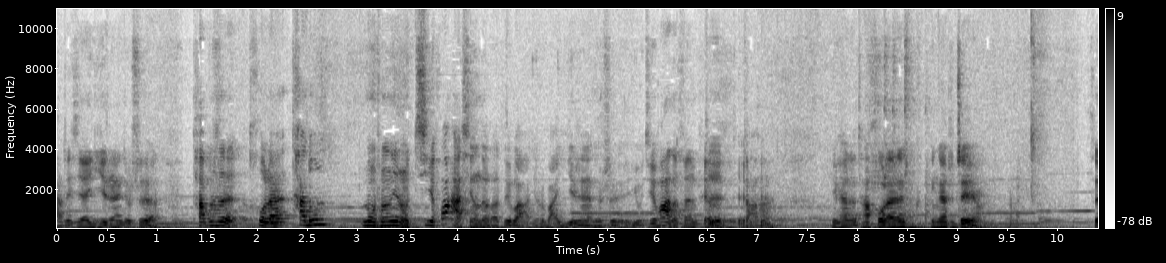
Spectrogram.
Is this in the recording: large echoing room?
no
